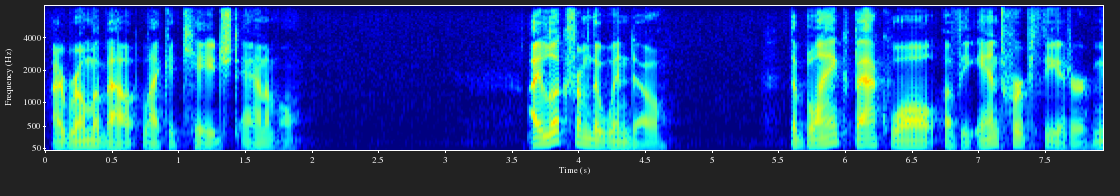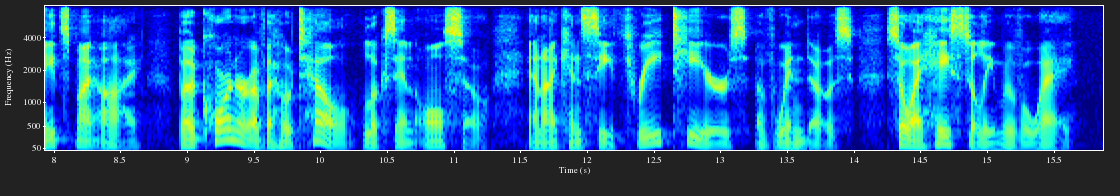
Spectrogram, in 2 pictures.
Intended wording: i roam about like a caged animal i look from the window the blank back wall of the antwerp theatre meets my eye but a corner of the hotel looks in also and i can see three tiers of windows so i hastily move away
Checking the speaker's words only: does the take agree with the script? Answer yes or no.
yes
